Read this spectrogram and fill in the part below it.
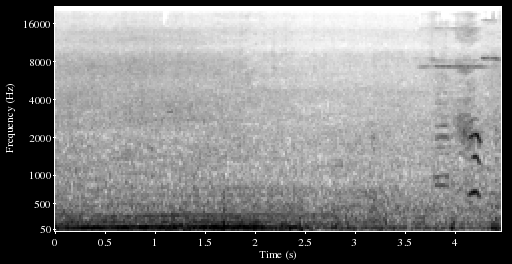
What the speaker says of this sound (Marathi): खूप फास्ट चालय त्या गाडी ना.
